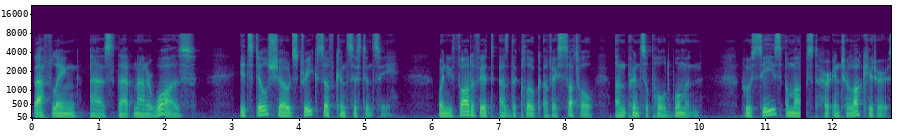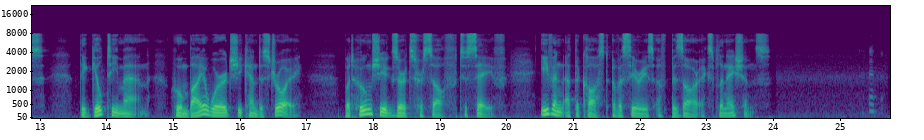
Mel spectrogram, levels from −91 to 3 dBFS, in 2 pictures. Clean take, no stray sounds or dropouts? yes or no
no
